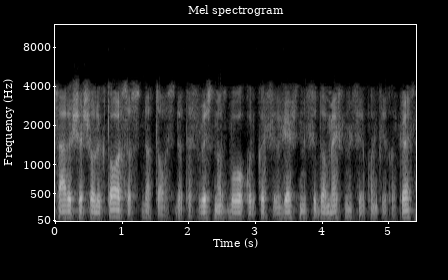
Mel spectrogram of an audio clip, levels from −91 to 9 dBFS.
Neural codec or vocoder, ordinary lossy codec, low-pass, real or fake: codec, 24 kHz, 0.9 kbps, WavTokenizer, small release; AAC, 48 kbps; 10.8 kHz; fake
